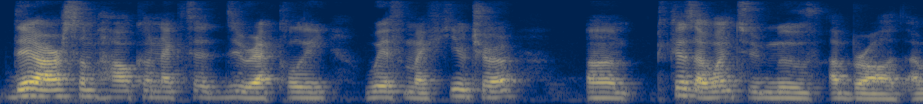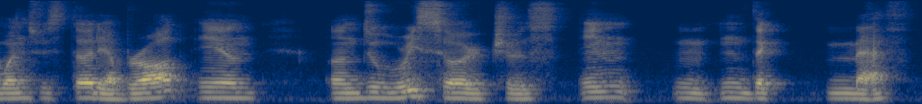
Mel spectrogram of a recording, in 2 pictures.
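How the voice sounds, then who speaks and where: Young guy, portuguese is his first language, talking english slow and halting, echoey room. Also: mid-range voice. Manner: halting, searches for words in a second language. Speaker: language-learning vlogger. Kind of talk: unscripted personal monologue.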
